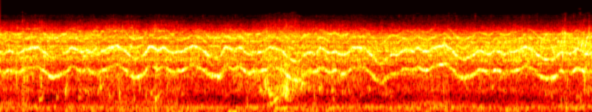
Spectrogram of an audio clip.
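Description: Spinning reel being cranked to bring in a fish after a bite, giving a steady whine that wavers up and down in pitch about twice a second.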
